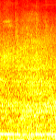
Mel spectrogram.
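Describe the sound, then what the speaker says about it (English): A sports car's engine drones steadily in the racing game Need for Speed Underground, a continuous low hum with a faint tonal whine, with no other sounds over it. "God, I love the way this car sounds."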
